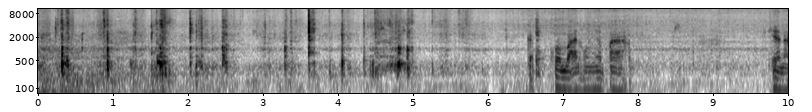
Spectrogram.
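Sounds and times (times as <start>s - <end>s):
metal spoon scraping a pot: 0.0s - 6.9s.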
